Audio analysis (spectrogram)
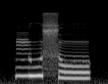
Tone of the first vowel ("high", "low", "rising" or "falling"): high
